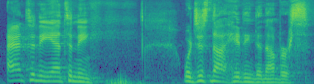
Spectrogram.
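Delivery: put-on lightly done Lebanese accent; a friend's Lebanese accent, gently imitated; Nader's Lebanese accent. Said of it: "I'll do my best to speak with a Lebanese accent".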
